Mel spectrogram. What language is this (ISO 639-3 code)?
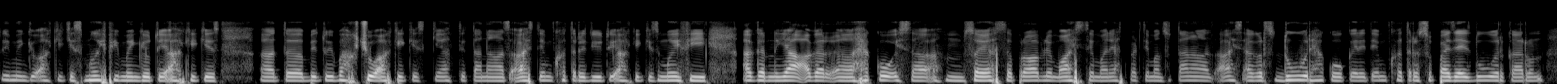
kas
